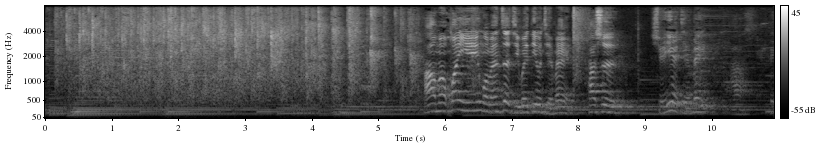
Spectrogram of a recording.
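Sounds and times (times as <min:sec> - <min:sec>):
audience applause: 0:00.0 - 0:05.7
speech: 0:05.7 - 0:10.9.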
